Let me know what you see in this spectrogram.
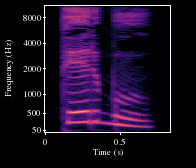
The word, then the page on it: ತೆರ್ಬು: terbu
